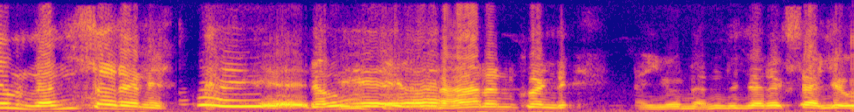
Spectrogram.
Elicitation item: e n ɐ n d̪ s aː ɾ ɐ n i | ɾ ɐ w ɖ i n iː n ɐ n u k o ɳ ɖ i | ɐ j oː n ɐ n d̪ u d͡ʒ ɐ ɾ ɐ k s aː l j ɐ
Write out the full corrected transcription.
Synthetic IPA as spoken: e n ɐ n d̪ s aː ɾ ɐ n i | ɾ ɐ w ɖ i n aː n ɐ n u k o ɳ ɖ i | ɐ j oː n ɐ n d̪ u d͡ʒ ɐ ɾ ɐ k s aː l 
